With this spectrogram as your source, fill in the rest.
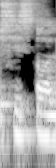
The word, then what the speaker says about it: systole: X-axis is basically time, divided into 2 basic parts, your systole and diastole. Systole and diastole are actually the correct pronunciations.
